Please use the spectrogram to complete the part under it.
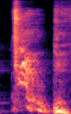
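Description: A single sharp sneeze bursts out close by, followed by a brief second burst of breath.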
